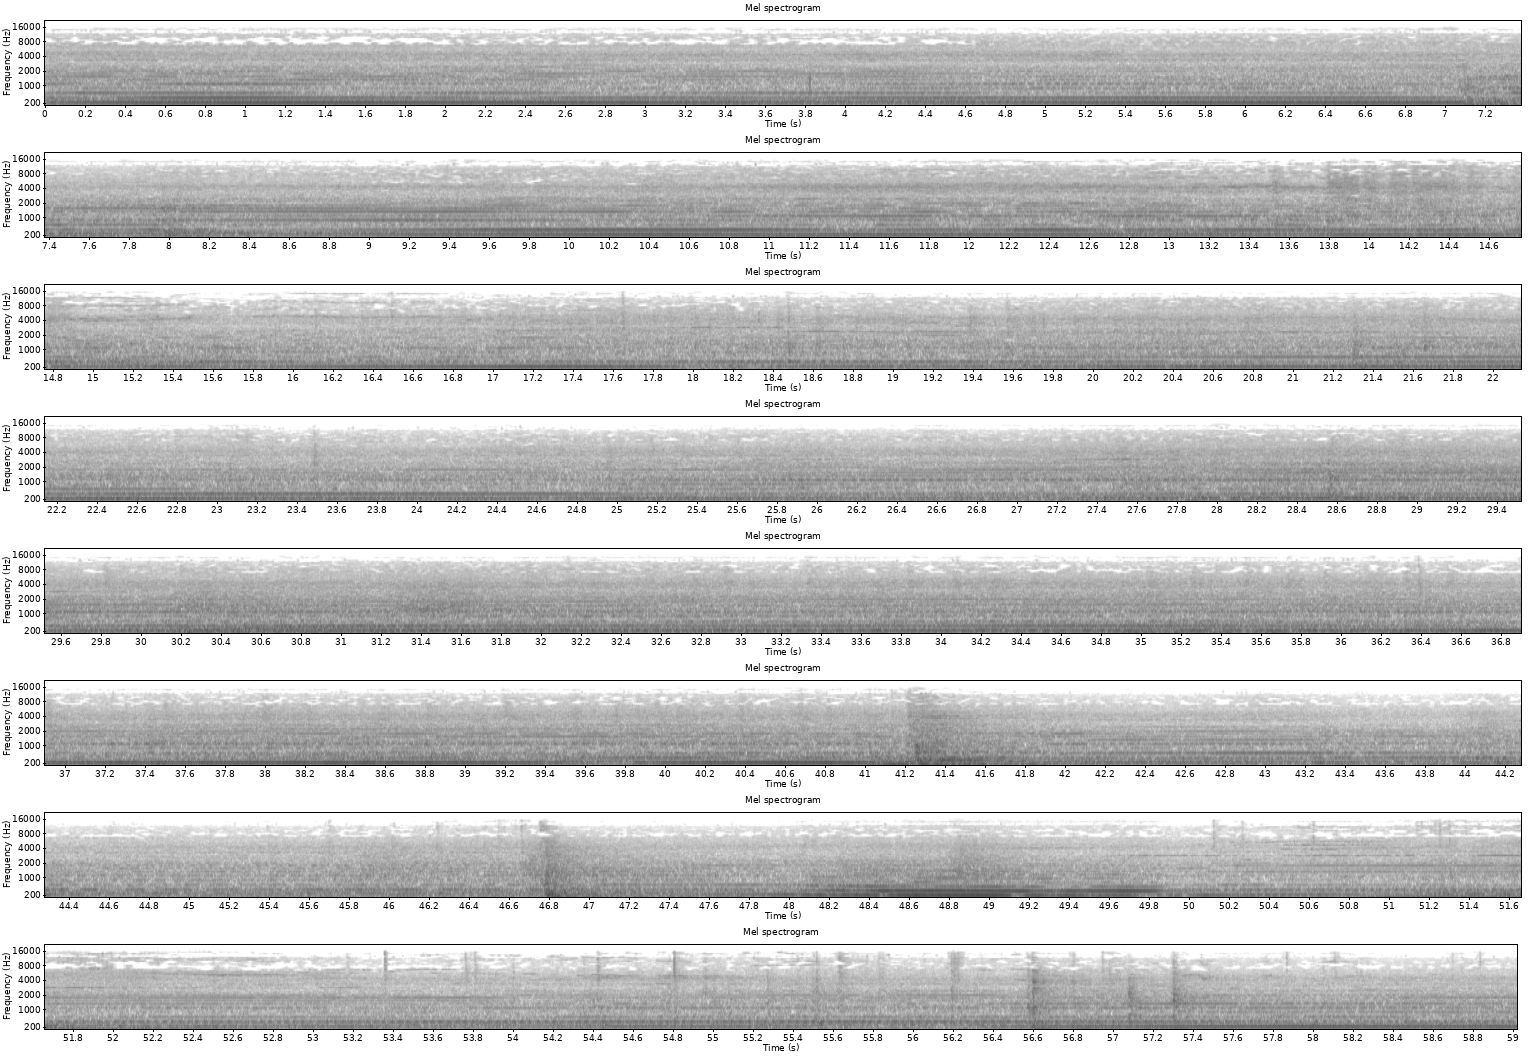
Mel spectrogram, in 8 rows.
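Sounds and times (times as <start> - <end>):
hydraulic pump humming: 0.0 - 59.0.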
